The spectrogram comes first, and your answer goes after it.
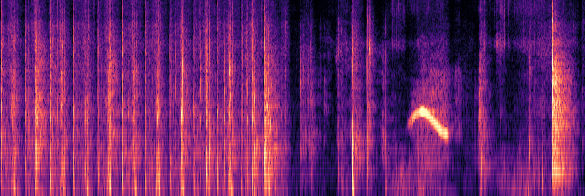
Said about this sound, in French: C'est rare que je siffle.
